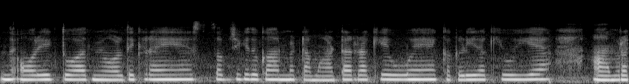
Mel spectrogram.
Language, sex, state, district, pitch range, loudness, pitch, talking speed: Hindi, female, Chhattisgarh, Raigarh, 215-225 Hz, -13 LUFS, 220 Hz, 220 wpm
